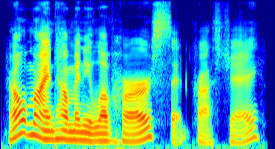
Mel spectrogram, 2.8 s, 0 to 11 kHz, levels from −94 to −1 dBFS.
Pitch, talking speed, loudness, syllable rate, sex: 145 Hz, 195 wpm, -20 LUFS, 4.4 syllables/s, female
